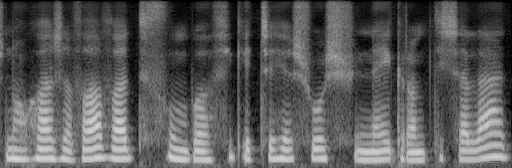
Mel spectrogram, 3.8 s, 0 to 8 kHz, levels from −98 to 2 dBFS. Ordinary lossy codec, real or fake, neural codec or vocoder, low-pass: none; fake; codec, 16 kHz, about 1 kbps, DyCAST, with the encoder's durations; none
